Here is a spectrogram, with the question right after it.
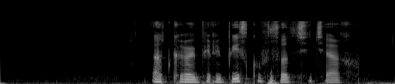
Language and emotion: Russian, neutral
